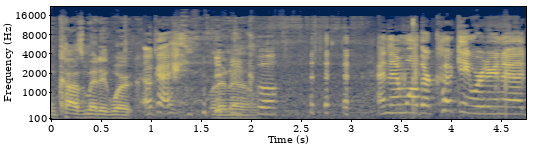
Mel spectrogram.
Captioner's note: laughs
